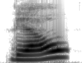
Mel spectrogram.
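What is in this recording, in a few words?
"liao2", Mandarin Chinese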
